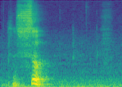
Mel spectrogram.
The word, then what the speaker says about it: soup: 어떻게 읽냐면 S는 시옷이고요. 예. 오유인데 이 오는 묵음이라고 생각하셔도 돼요. 유가 우소리. 그 다음에 피는 피읍. 숲. 숲. 요렇게 읽을 수 있고 숲이 국물 요리인데 국을 숲이라고 해요.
